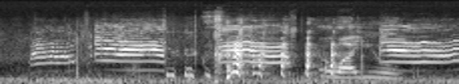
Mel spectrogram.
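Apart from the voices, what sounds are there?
cat meowing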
